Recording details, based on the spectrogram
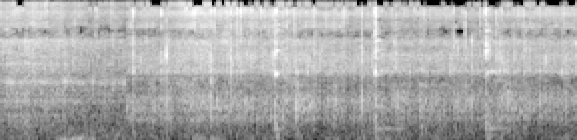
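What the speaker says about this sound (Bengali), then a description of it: "পেঁয়াজ হালকা আছে ভাজবো, তাহলে ভাজাটা ভালো হবে।" Onions frying in oil with bay leaf, cumin, cinnamon, cardamom and cloves for a mutton curry in a village kitchen, a steady hiss of sizzling under occasional stirring clicks and scrapes, close and moderately loud, with no talk.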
